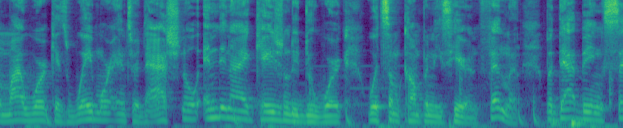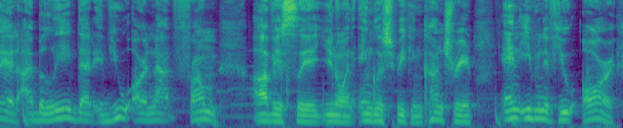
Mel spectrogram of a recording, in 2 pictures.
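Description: American male vlogger, lower register, chatty and meandering, faint music bed. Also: a little mellow. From United States. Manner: rambling, talks straight to viewers as guys. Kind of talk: casual reaction vlog to camera.

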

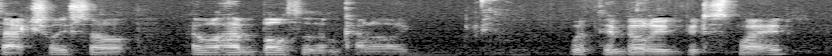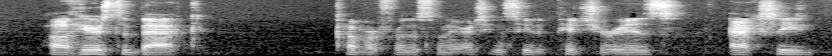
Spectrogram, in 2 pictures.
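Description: Husky, low-voiced middle-aged man. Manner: rambling, many fillers and restarts. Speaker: collector unboxing a Blu-ray. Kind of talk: casual unboxing vlog. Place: small home room, indoors. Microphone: webcam at desk.

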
